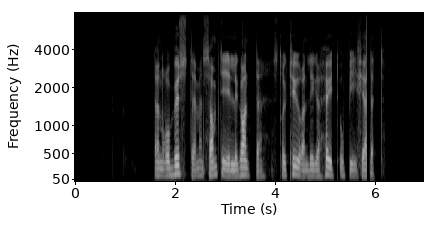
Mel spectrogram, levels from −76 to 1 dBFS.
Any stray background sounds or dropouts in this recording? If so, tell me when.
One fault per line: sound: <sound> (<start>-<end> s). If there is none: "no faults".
sound: dropout (5.8-5.9 s)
